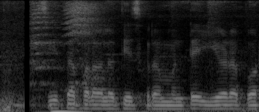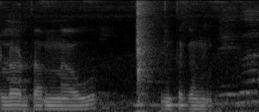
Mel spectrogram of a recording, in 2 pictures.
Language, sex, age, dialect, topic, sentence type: Telugu, male, 41-45, Southern, agriculture, statement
